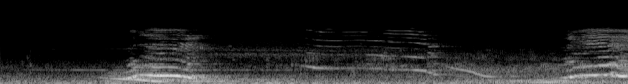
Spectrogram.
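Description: Humpback whale song: long calls that slide in pitch, one rising then falling about a second in, a slow falling call around the middle, and another rising, falling call near the end.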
